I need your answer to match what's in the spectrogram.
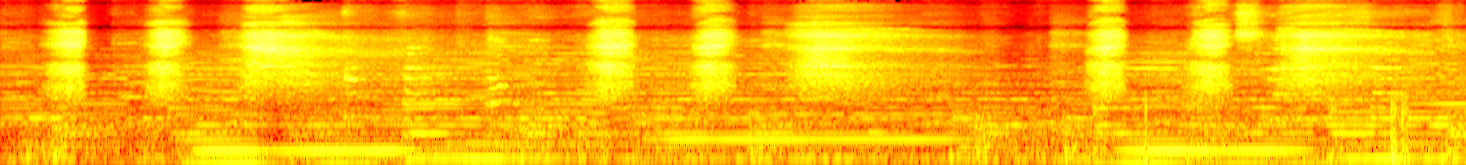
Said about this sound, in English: Mouths are still open, we're still breathing.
